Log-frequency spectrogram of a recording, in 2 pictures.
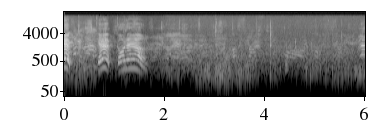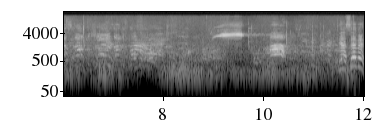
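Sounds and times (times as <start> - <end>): voices shouting: 5.6 - 8.2, 8.8 - 11.6
referee's whistle blast: 9.0 - 10.1.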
